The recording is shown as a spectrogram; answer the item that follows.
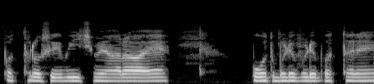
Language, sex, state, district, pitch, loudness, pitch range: Hindi, male, Uttar Pradesh, Shamli, 170 Hz, -15 LUFS, 165-170 Hz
